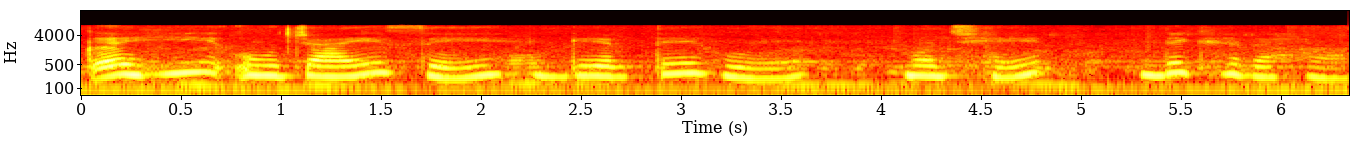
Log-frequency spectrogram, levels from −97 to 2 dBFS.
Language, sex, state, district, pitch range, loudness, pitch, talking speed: Hindi, female, Madhya Pradesh, Dhar, 220-260 Hz, -19 LUFS, 235 Hz, 75 wpm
